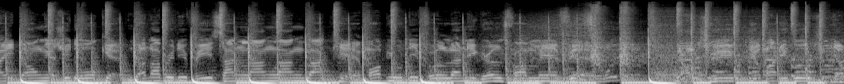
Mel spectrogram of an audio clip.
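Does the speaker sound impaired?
No.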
